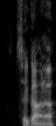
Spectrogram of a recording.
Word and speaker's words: Sugano: Tomoyuki Sugano? – Sugano's right. – Sugano.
